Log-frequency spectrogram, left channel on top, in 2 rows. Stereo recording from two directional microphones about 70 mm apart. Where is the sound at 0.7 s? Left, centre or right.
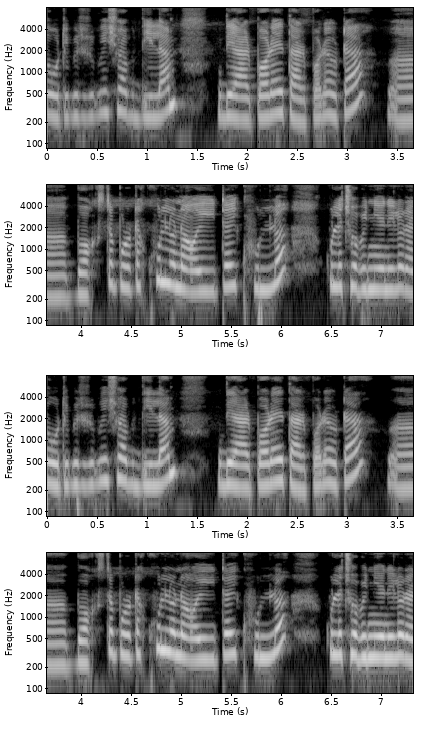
Right.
